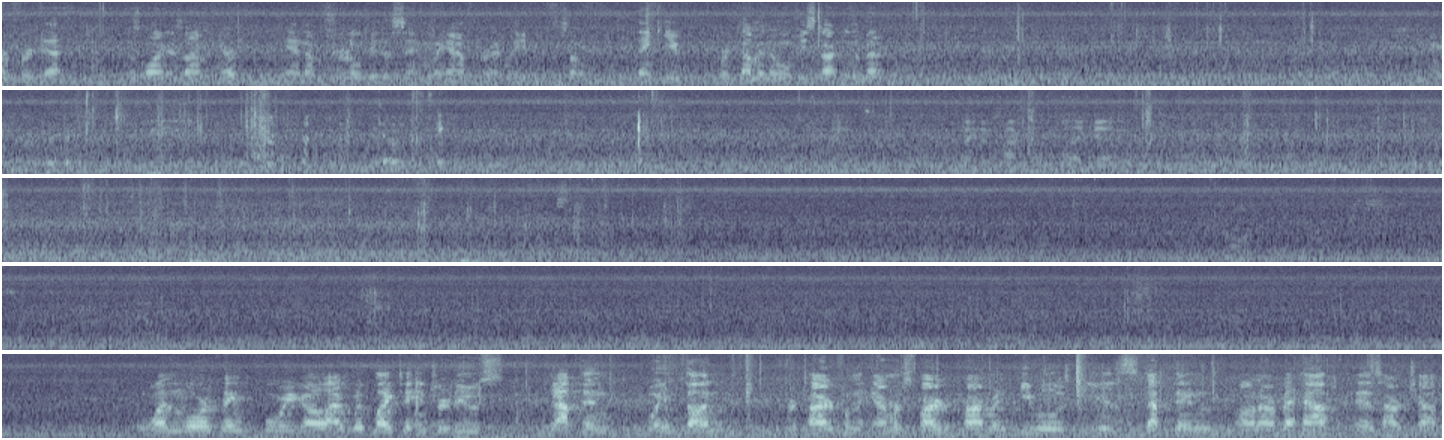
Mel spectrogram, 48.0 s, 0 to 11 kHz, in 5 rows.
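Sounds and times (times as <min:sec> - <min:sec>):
faint voices: 0:00.0 - 0:24.1, 0:25.9 - 0:30.6
engine rumbling: 0:00.0 - 0:48.0.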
